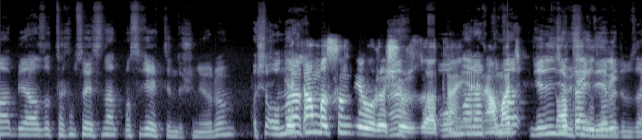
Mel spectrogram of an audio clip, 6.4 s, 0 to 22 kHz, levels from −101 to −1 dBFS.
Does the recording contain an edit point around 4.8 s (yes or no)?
no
